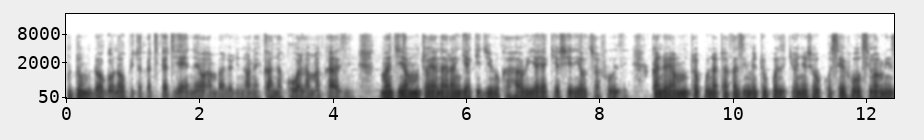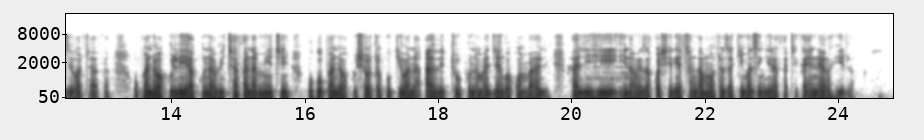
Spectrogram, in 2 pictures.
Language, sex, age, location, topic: Swahili, male, 25-35, Nairobi, government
